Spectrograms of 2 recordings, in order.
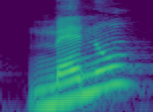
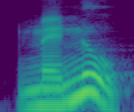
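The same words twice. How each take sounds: First: "Menu" with the stress on NU, rising; Spanish "Menú" with final accent; stress on last syllable. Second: "menu" stressed on ME, falling; Spanish "menu" stressed first; stress on first syllable. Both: Shown as a demonstration. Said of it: "now it's menu instead of menu".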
